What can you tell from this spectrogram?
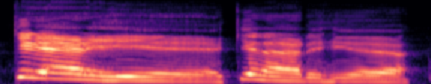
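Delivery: loud, drawn-out mock New Yorker; stretched-out, exaggerated New York accent. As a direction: send them packing in a hammed-up New York accent. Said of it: "do my New York accent".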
